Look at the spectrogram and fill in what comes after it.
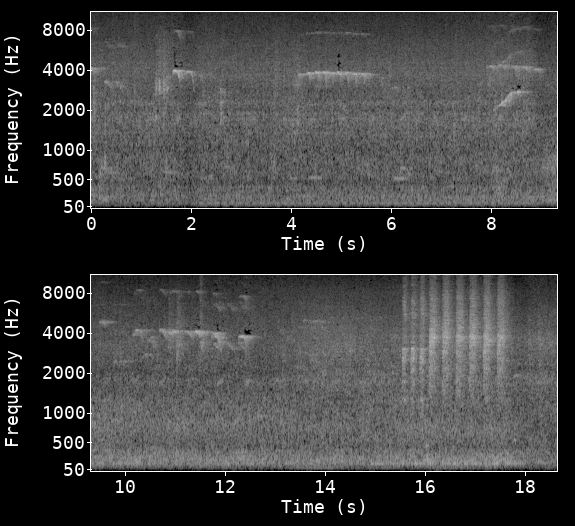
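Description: Birds calling over a steady outdoor hiss: thin, high whistled notes, some held and some sliding up or down, every few seconds. Near the end comes a fast run of about ten sharp, evenly spaced notes, the loudest sound.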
